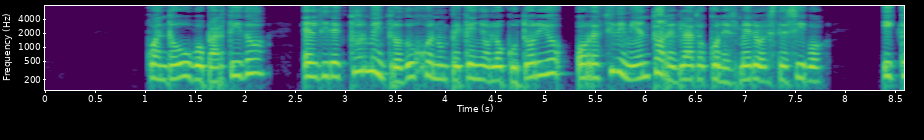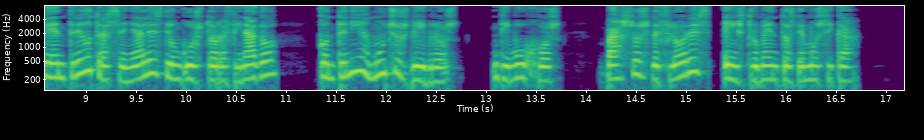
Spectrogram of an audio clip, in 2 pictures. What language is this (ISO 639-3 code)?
spa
